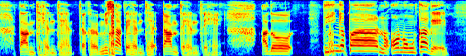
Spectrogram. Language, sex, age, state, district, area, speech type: Santali, male, 45-60, West Bengal, Purulia, rural, spontaneous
